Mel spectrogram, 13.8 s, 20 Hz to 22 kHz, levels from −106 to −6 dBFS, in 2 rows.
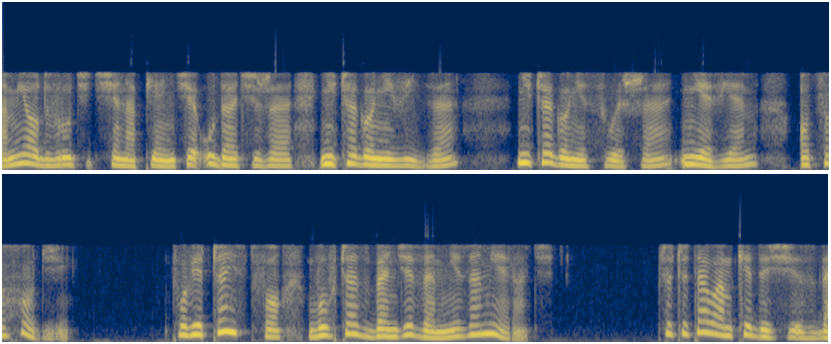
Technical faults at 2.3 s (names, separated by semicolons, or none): none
